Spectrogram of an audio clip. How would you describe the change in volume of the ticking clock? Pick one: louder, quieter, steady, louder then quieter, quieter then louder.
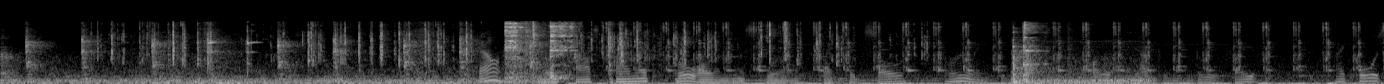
quieter.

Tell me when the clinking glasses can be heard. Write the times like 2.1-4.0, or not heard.
1.3-2.6, 5.0-5.8, 10.1-11.6.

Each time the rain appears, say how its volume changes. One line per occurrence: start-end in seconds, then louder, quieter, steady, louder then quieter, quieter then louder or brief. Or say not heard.
not heard.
